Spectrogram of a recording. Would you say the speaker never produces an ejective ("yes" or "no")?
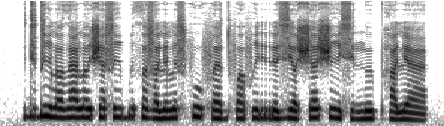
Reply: yes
